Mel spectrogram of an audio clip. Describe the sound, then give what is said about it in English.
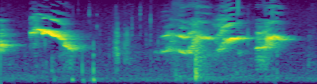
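An African grey parrot makes a commonly learned mimicked noise: a high sliding squeak, then a brief pause, and a run of shrill chirps and whistles. “She says that must be a really easy noise for a grey to make, because she does it all the time, and a lot of greys I've met do it, so it must be a common noise that they learn very quickly.”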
